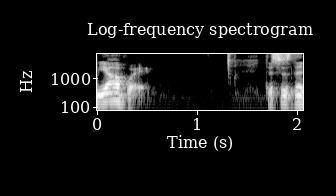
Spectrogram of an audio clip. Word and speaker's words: Yahweh: It's Yahweh through a Latinized version that we get also the name Jehovah, although that's really not the right way to say it.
